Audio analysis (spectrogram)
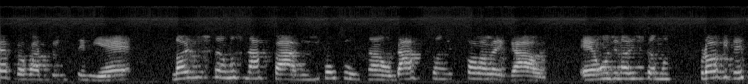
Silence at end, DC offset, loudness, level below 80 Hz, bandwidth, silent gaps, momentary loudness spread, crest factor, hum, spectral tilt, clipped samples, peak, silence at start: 0 s; under 0.1%; -25 LUFS; -66 dBFS; 16 kHz; none; 9 LU; 20 dB; none; -2.5 dB/octave; under 0.1%; -6 dBFS; 0 s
